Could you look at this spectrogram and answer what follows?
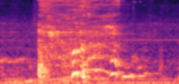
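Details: Grandparent coughing deliberately for fun to make a laughing baby granddaughter laugh: a single harsh, voiced cough burst.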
